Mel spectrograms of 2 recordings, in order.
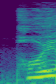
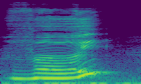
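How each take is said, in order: First: The word begins with a b sound. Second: The word begins with a v sound. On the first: The speaker calls it wrong. "버이 안 돼요" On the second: The speaker calls it right. "với, với, với, 오케이"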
